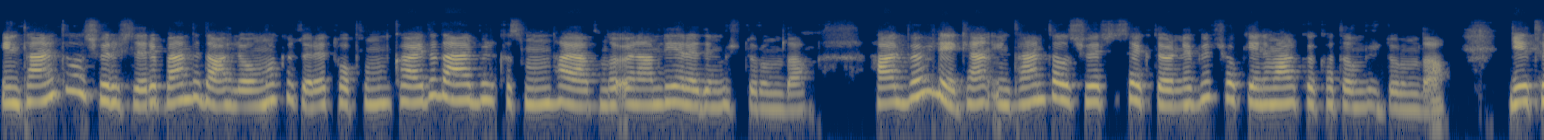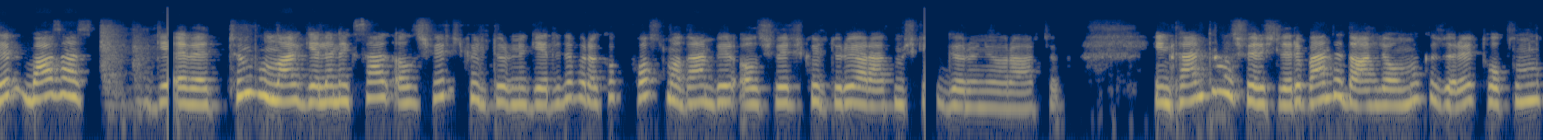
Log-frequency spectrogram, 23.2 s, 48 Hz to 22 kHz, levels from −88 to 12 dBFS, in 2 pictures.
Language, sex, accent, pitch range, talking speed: Turkish, female, native, 225-275 Hz, 130 wpm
